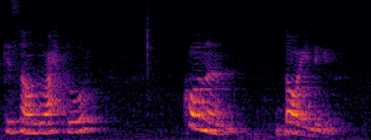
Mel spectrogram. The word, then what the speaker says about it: Doyle: Eu sempre falava Dale, só que aí eu fui escrever um post no blog e aí eu descobri que não se escreve Dale, se escreve Doyle e provavelmente eu pronunciei errado a vida inteira.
